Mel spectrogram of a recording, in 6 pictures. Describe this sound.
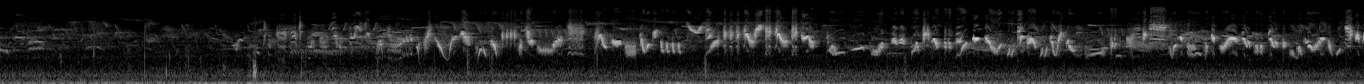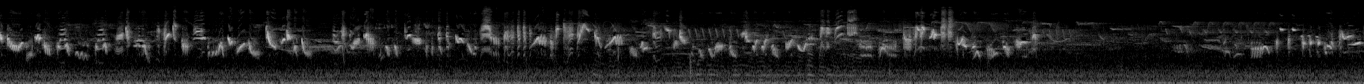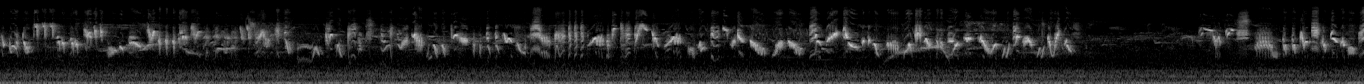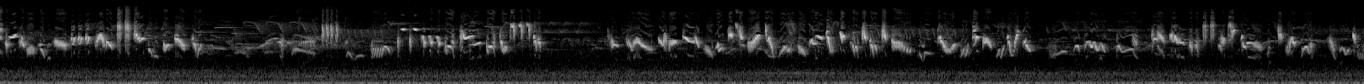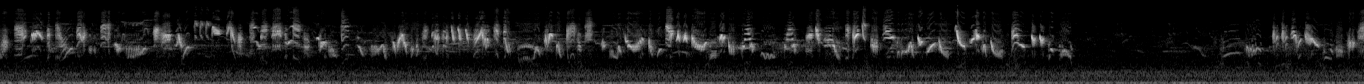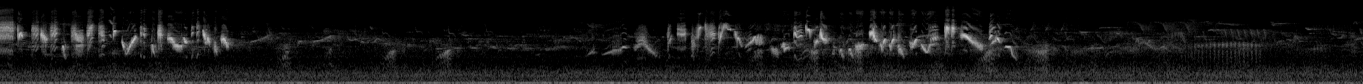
2012 5 24 garden warbler
Long song of a Garden warbler (Sylvia borin) singing in spring time at the edge of a swamp ares near Dusseldorf, Germany. Vivanco EM35 over preamp into Marantz PMD 671.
